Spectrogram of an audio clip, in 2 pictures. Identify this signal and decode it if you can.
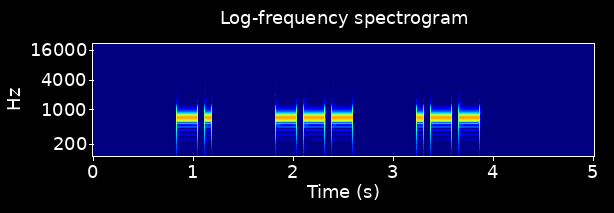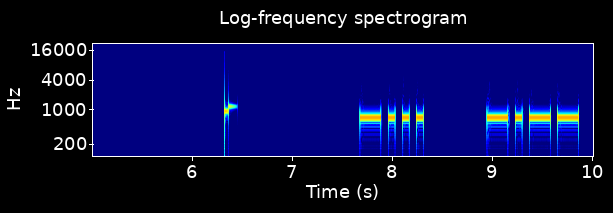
Morse code, heard as a keyed tone, about 17 wpm, spaced as for 10 wpm, 700 Hz. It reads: NOW BY
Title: 3x Character Spacing - Top 100 Words - 17wpm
